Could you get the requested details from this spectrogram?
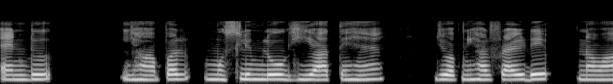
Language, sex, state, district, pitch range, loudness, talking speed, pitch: Hindi, female, Uttar Pradesh, Jyotiba Phule Nagar, 220-235 Hz, -15 LUFS, 135 wpm, 225 Hz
